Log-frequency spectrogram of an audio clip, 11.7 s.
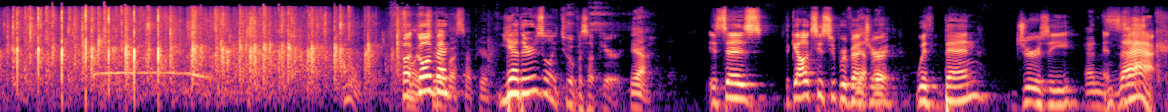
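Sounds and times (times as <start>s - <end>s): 
audience applause: 0.0s - 4.7s
speech: 4.0s - 11.6s.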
